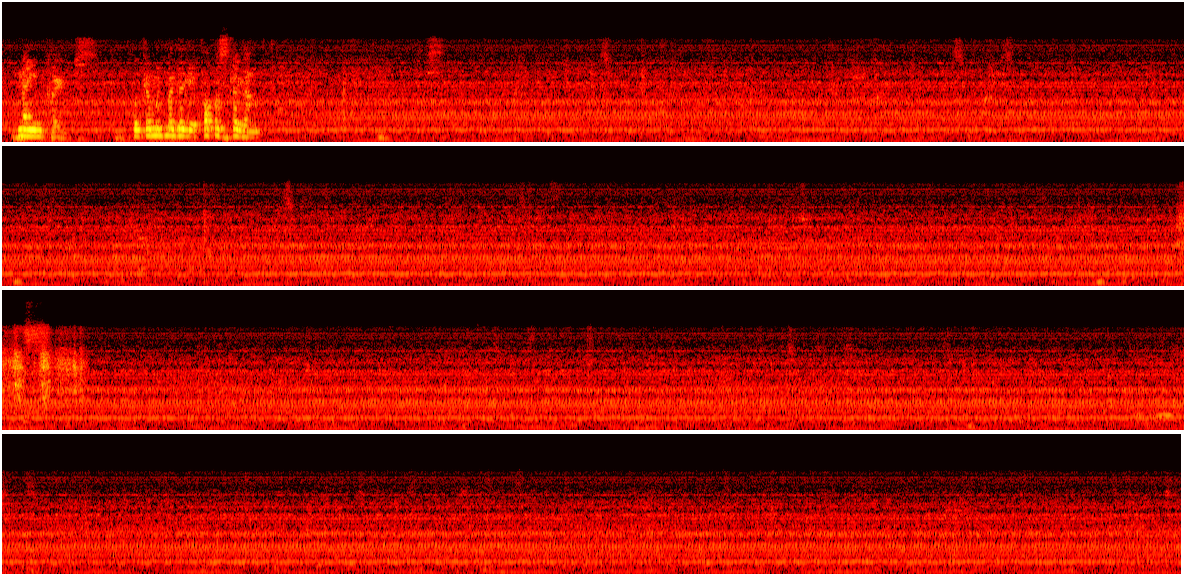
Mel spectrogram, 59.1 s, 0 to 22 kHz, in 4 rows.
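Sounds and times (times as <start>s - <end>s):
constant hiss: 0.0s - 31.4s
low electrical mains hum: 0.0s - 59.0s.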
